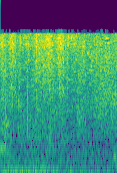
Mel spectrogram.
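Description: A Confringo blasting curse explodes in Hogwarts Legacy, a short, loud, dense blast of crackling burst noise that stays at full strength for its whole length, with no voices.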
